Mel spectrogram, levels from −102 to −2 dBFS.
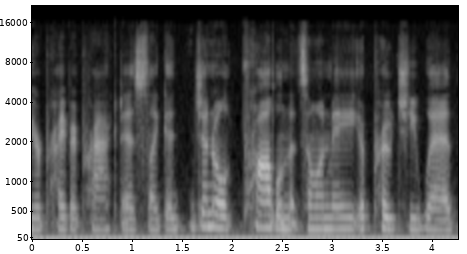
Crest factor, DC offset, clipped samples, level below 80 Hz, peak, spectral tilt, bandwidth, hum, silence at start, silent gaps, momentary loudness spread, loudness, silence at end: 18 dB; 1%; under 0.1%; -50 dBFS; -16 dBFS; -3 dB/octave; 16.5 kHz; none; 0 s; none; 8 LU; -36 LUFS; 0 s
